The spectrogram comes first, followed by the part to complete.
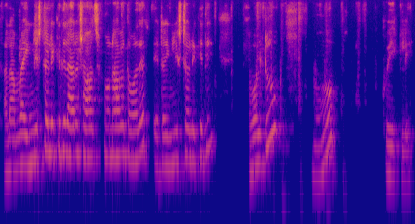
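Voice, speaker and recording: A woman's voice: mid-range voice, sing-song, a little fast, a little mellow. A woman teaching an English poem to a class, explaining it word by word and asking the students questions as she goes. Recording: dull lo-fi recording.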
